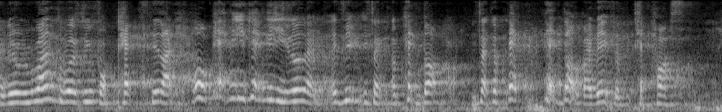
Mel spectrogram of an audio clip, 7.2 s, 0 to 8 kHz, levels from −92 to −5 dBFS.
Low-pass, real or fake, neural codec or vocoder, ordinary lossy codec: none; fake; codec, 16 kHz, 2 kbps, FunCodec, trained on LibriTTS, 25 frames a second; none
